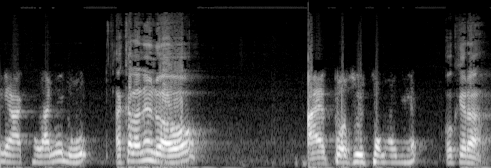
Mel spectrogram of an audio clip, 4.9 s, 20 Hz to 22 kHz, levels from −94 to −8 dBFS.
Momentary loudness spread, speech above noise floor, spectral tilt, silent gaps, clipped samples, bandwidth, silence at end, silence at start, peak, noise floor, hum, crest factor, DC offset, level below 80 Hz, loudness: 15 LU; 41 dB; -6 dB/octave; none; under 0.1%; 14 kHz; 0 s; 0 s; -6 dBFS; -59 dBFS; none; 14 dB; under 0.1%; -52 dBFS; -19 LUFS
